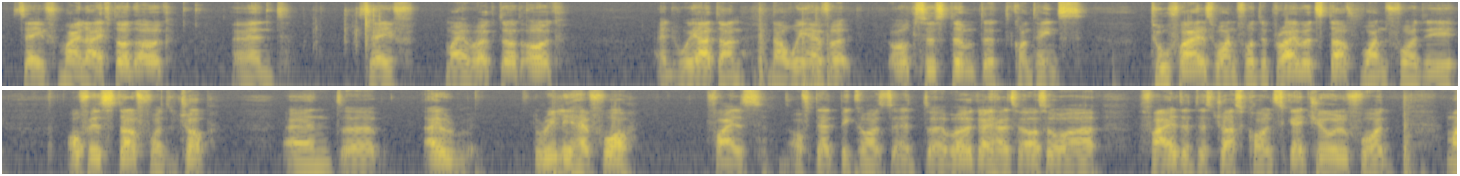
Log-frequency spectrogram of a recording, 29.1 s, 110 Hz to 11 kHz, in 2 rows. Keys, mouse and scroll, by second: 2.1 click, 2.8 click, 3.7 ctrl+x, 3.9 ctrl+s, 5.3 click.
